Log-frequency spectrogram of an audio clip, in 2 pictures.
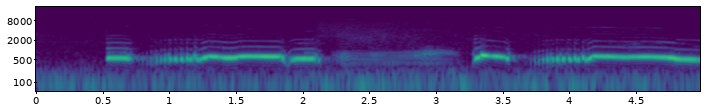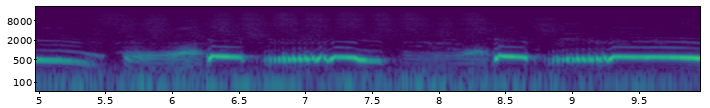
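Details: Male spotted dove cooing steadily: long smooth low coos alternating with short upward-slurred notes and a rough pulsed stretch, in a relaxed manggung performance with quiet gaps.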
